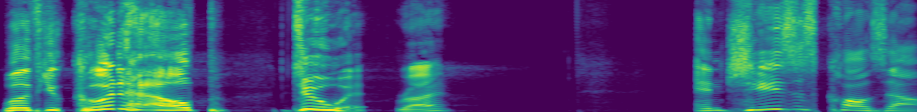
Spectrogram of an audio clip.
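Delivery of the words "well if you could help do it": loud, sarcastic, snarky delivery. Retelling the father's words once more: imitating a snarky remark. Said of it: "too sarcastic and snarky".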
